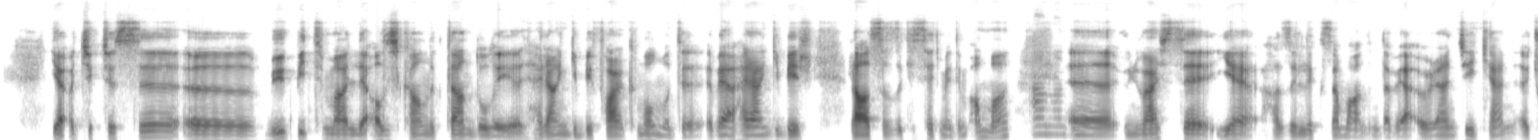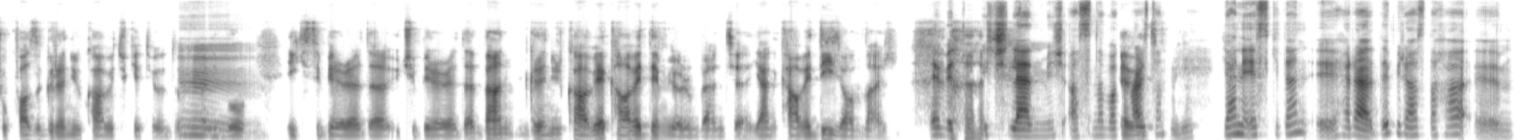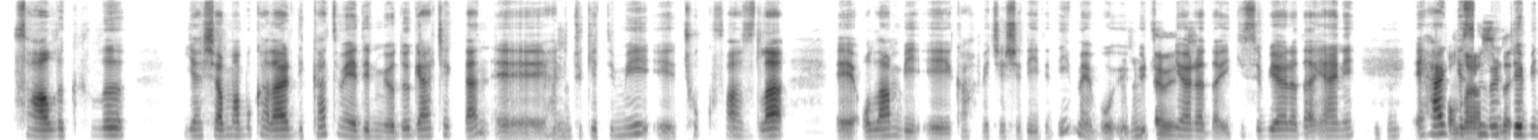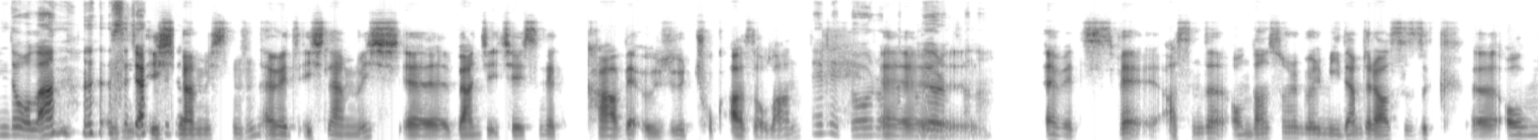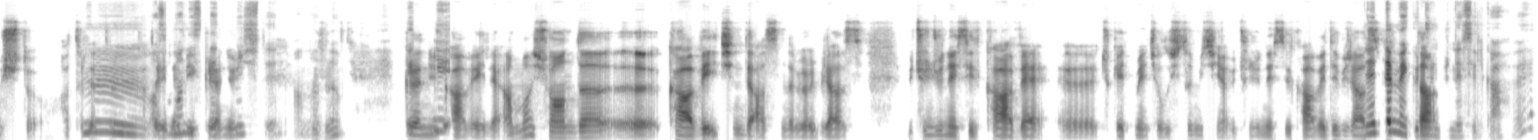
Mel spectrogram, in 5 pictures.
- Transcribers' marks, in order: other background noise; chuckle; tapping
- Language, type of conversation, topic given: Turkish, podcast, Sabah enerjini yükseltmek için neler yaparsın?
